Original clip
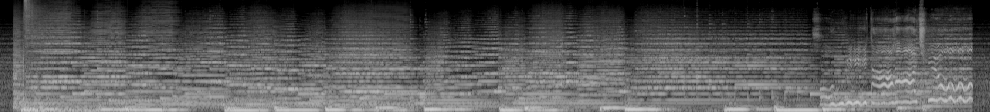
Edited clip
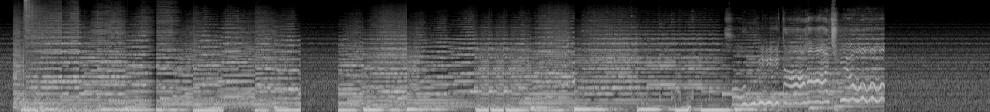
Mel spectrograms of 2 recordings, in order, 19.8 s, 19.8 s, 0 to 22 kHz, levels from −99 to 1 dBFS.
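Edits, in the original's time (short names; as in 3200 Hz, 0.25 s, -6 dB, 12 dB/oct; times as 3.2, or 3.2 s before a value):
1.24–1.58 reverse
2.84–3.13 fade out
3.86–5.1 reverse
6.01 insert room tone 0.76 s
7.38–8.62 cut
9.95–10.25 loop, 3 plays
11.37–12.55 cut
13.81–14.51 cut
15.27–15.79 reverse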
